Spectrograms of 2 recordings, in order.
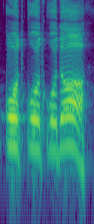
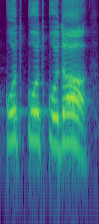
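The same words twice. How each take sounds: First: It is said in a thickened, deep voice. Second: It is said in a normal voice.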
